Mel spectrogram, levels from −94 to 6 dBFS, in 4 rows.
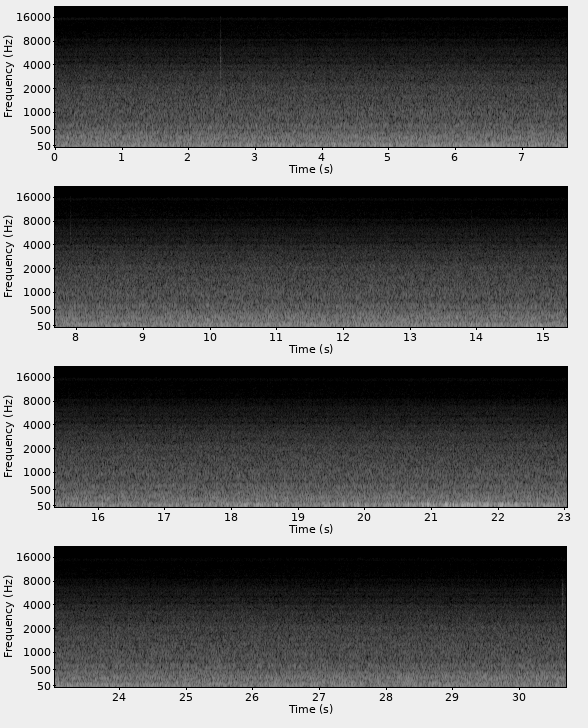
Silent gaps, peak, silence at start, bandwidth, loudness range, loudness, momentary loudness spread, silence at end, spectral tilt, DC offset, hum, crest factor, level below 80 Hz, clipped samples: none; -22 dBFS; 0 s; 16.5 kHz; 4 LU; -43 LUFS; 4 LU; 0 s; -7 dB/octave; under 0.1%; none; 18 dB; -46 dBFS; under 0.1%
